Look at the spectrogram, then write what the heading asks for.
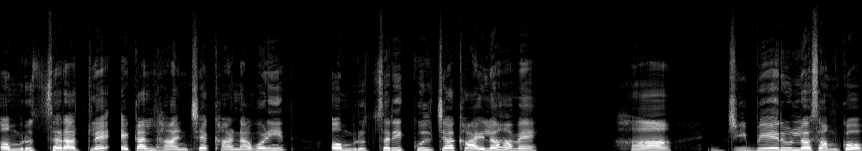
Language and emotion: Goan Konkani, happy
